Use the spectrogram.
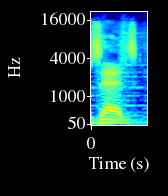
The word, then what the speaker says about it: Z's: of Z's popularization though it's pronounced a little differently in many english- speaking countries around the world like the UK Canada and Australia there a tired person needs to catch some Zeds and a nap has even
